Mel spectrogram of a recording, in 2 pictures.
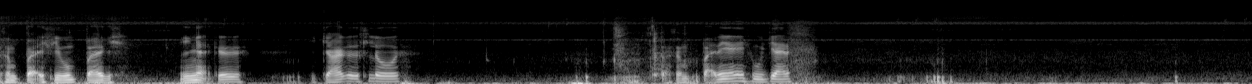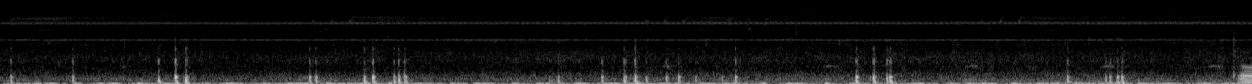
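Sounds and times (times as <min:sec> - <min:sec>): dull thumps on microphone: 0:08.9 - 0:09.6, 0:15.6 - 0:16.7, 0:18.0 - 0:20.0, 0:21.0 - 0:21.6, 0:23.0 - 0:24.0.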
